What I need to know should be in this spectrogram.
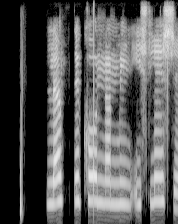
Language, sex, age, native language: Icelandic, female, 8, Icelandic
